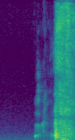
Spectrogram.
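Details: A short in-breath, then a sudden loud burst of air and voice that fades quickly; a single sneeze from a sneezing compilation.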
